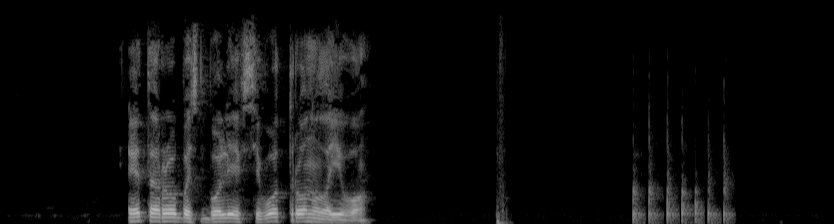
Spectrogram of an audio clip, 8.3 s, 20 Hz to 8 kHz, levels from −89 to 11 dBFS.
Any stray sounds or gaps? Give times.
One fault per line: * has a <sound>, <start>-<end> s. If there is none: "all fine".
* has a thud, 5.0-5.1 s
* has a thud, 6.3-7.4 s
